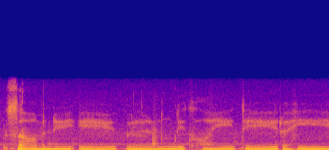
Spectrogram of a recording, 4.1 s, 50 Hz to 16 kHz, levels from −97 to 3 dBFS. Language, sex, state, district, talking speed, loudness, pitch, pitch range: Hindi, female, Haryana, Rohtak, 100 wpm, -18 LUFS, 210 Hz, 205-215 Hz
